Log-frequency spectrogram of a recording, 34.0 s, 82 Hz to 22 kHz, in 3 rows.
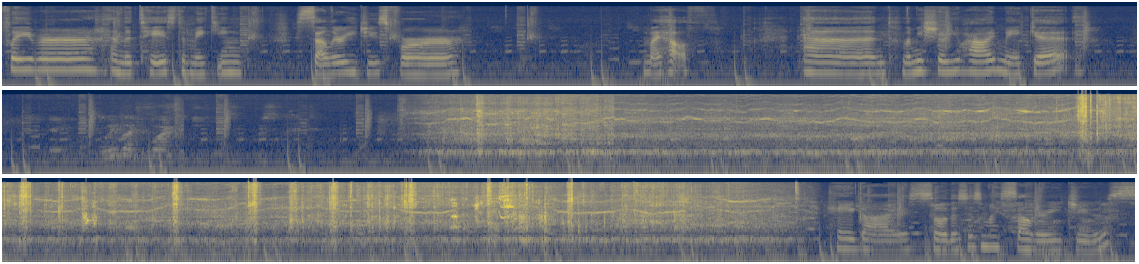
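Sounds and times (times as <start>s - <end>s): juicer switch: 15.3s - 30.8s
juicer motor hum: 15.3s - 30.9s
celery cracking and snapping: 22.0s - 30.1s.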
